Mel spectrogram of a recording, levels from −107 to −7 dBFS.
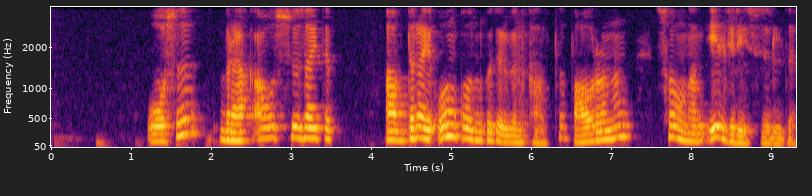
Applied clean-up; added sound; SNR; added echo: none; none; none; none.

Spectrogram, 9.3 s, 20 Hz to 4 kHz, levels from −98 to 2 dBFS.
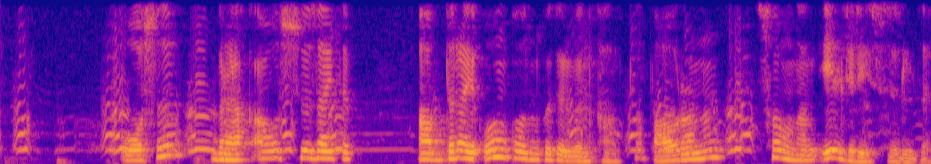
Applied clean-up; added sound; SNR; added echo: none; Dog; 12 dB; none.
